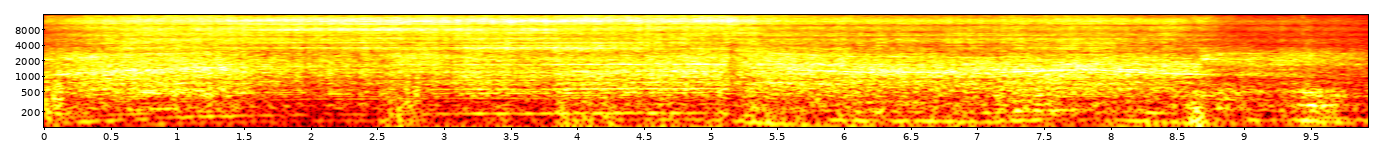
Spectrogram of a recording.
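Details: 2011 Vespa LX 150ie scooter engine accelerating with a harsh, raspy grinding over a rising whine; cause undiagnosed.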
